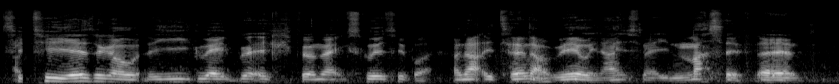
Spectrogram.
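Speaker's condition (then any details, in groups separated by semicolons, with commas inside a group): Cerebral palsy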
